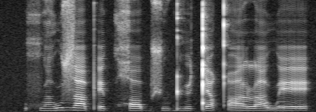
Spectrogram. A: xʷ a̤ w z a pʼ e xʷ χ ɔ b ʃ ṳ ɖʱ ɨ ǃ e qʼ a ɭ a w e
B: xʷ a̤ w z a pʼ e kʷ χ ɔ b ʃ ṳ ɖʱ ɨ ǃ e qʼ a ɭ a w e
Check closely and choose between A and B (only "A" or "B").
B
